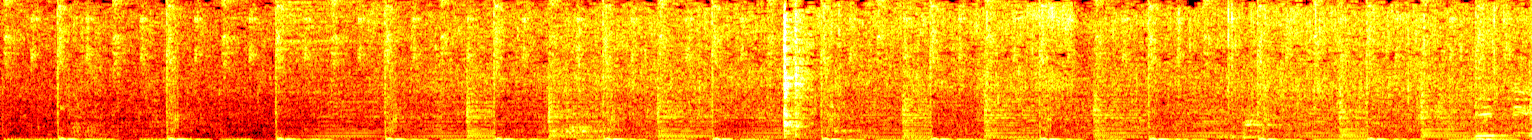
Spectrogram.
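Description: Steady sizzling of beans and vegetables frying in a pan for vegetable dum biryani, with a regular scraping rhythm of a spoon stirring and tossing them, loud and close throughout.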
